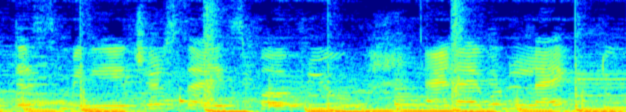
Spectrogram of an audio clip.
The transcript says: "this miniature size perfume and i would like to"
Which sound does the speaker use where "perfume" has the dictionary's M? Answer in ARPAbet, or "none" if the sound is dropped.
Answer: none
